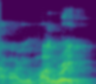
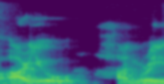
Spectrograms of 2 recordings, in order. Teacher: in the u.s you know that your intonation will go high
